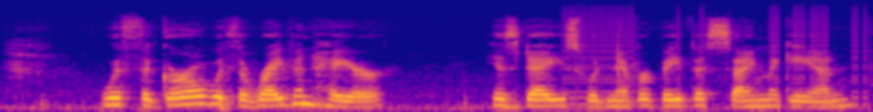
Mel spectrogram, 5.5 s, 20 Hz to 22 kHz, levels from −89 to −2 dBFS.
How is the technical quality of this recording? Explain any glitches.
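The recording has two kinds of fault. There is damaged compressed data at 1.07 s and 4.86 s, and GSM phone buzz from 3.51 s to 5.42 s.

Damaged data in a compressed stream: at 1.07 s and 4.86 s, corrupted frames throw the decoder out of sync. Each one is a brief glitch, with a short ragged smear on the spectrogram and a small jump in the waveform.

GSM phone buzz: from 3.51 s to 5.42 s, a nearby phone transmitting data sends radio bursts that the audio circuitry rectifies. The result is a raspy 217 Hz buzz about 22 dB below the speech. On a spectrogram it appears as evenly stacked harmonic lines that come and go.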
